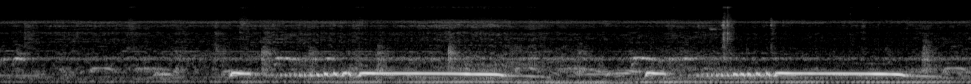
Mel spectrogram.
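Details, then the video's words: Spotted dove duetting with a puter pelung dove in a master lure recording meant to attract birds: two rounds of rapid trilled coos, each ending in a long sustained tone sliding lower, with softer rolling coos between and electrical hum. "Duet masteran pancingan burung puter pelung.model suara juara dan Derkuku"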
